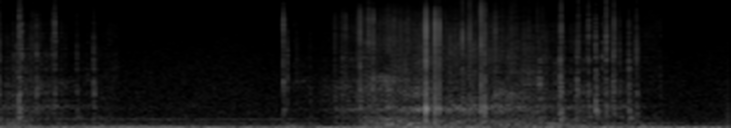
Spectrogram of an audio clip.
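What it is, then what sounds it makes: Plastic steering wheel airbag cover. Long acrylic nail tips scratch and tap the textured black plastic centre pad of a VW steering wheel, the large hollow airbag cover. Quiet, sharp clicks and dry scratching strokes follow each other quickly, with a louder cluster of taps near the middle, over a low background rumble.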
